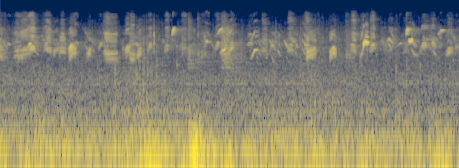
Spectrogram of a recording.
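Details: American goldfinch flock in late March, birds calling in the trees; steady high twittering with repeated short rising chirps, over low background noise.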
